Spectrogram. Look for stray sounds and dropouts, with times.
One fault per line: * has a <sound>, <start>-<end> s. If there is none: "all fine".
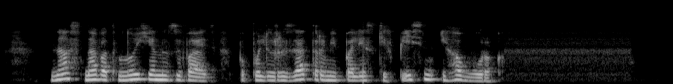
all fine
